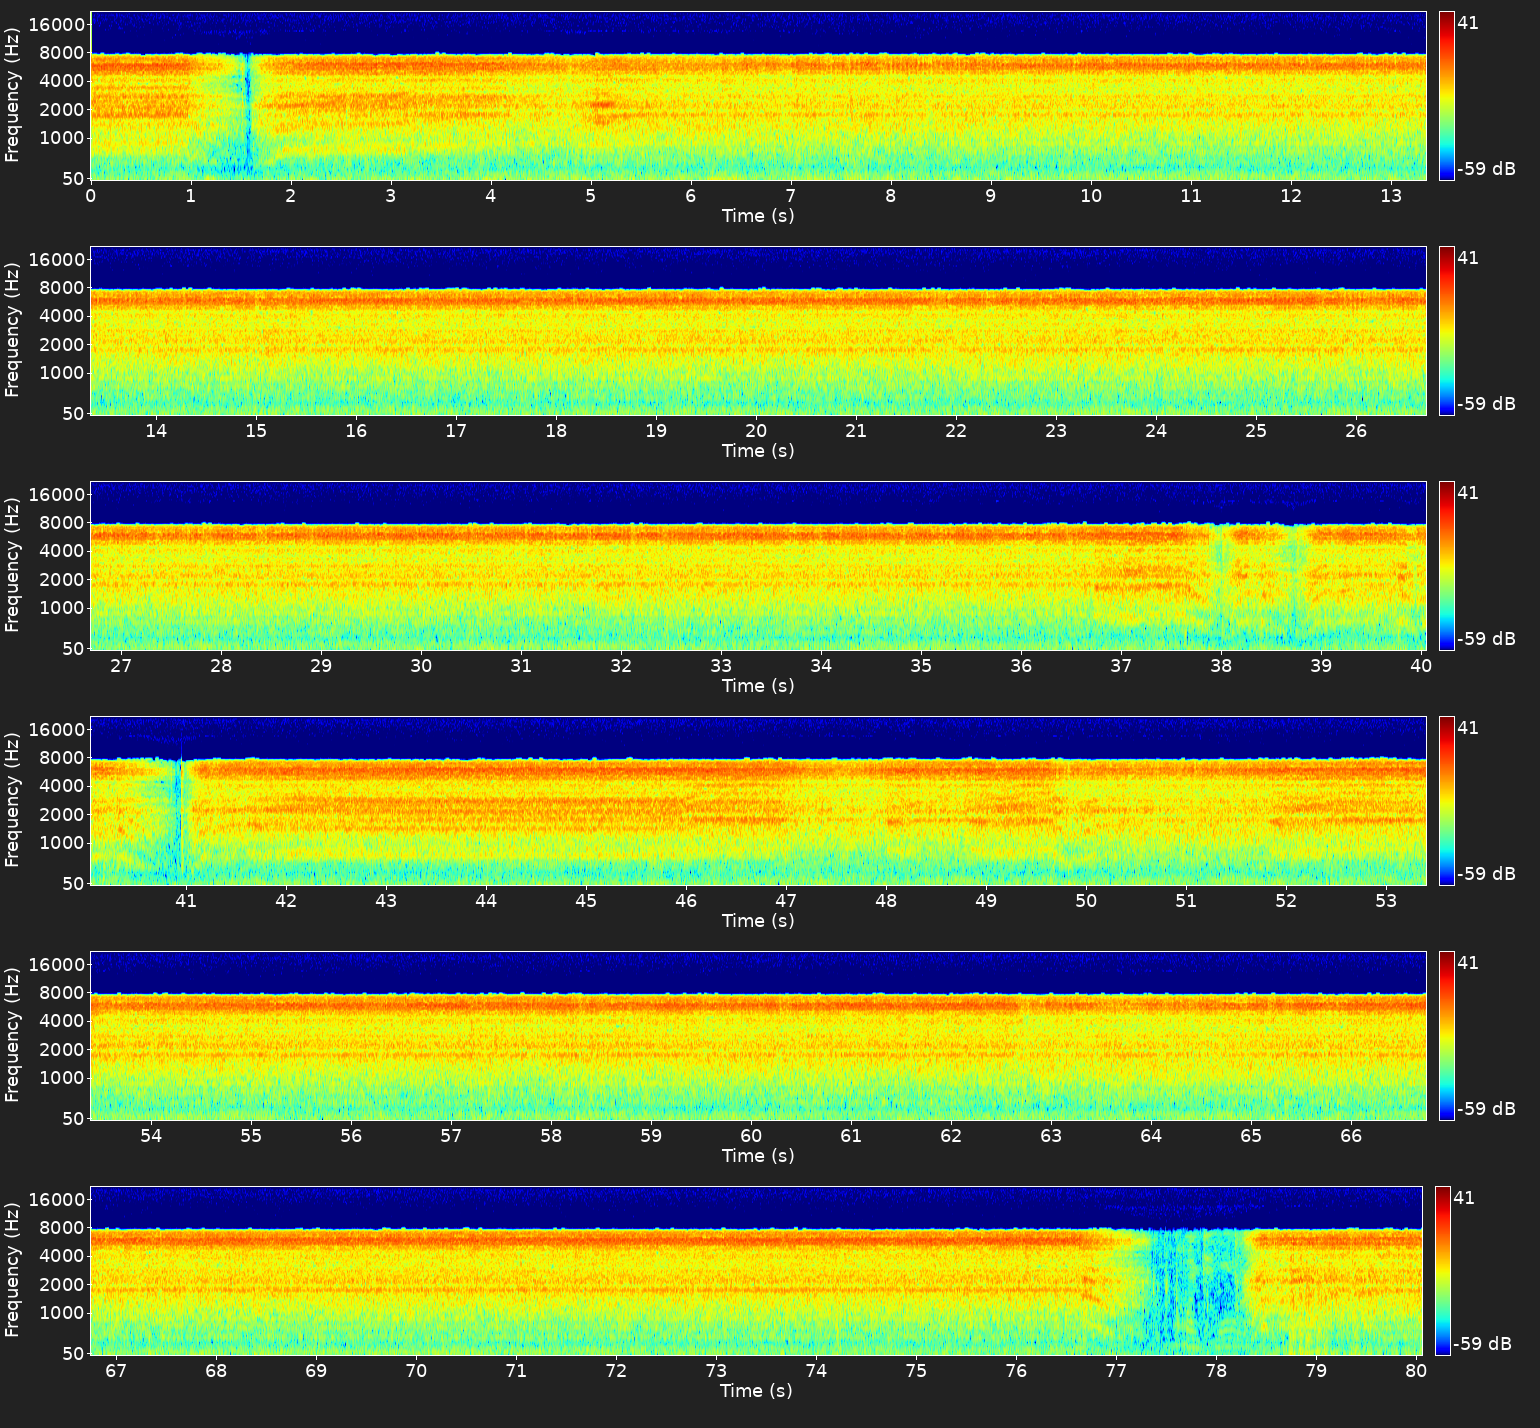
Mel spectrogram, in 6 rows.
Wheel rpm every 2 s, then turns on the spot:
160, 170, 230, 230, 230, 230, 230, 230, 230, 230, 230, 230, 230, 230, 230, 230, 240, 230, 230, 100, 110, 210, 210, 220, 220, 220, 230, 230, 230, 230, 230, 230, 230, 230, 230, 230, 230, 230, 110, 120.
none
